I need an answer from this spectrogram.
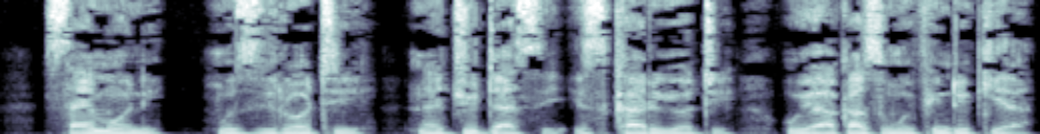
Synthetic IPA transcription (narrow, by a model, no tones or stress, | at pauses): saimo̞ni | muziɾo̞tʰi | nad͡ʒudʱasiːskaɾio̞ːt̬i | ujoakazo̞mufindukiːɾa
